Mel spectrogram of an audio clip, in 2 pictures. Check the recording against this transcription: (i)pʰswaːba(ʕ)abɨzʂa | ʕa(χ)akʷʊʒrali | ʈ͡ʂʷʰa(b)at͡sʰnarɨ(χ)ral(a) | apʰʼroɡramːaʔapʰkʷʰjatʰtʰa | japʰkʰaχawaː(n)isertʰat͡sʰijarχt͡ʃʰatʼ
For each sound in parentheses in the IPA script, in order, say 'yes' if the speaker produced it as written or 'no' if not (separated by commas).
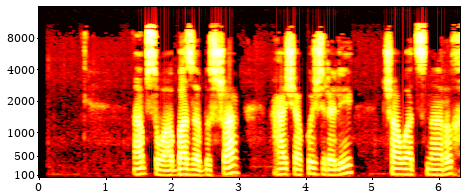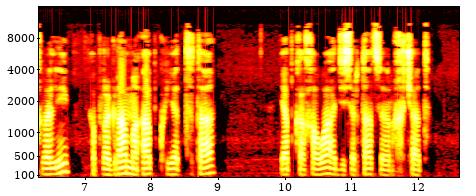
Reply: no, no, no, no, yes, no, no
